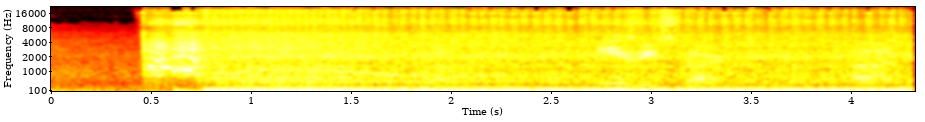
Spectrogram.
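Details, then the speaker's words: 1983 Honda Magna V45 VF750C 750 V4 motorcycle, already warmed up, restarted: starter catches within a second, settles to an even steady low idle; normal warm start. "so we already got it warm warmed up but we'll do it again fire this thing"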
